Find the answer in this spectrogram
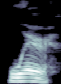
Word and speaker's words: where: No se pronuncia la H ni tampoco se pronuncia la E del final. Where.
